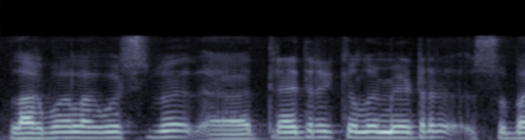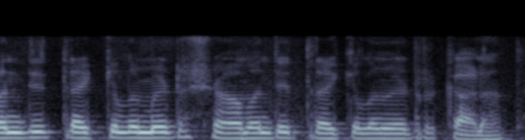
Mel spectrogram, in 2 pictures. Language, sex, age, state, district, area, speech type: Kashmiri, male, 18-30, Jammu and Kashmir, Anantnag, rural, spontaneous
